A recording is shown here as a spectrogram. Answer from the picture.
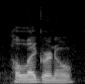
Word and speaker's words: Pellegrino: Pellegrino is how it's pronounced.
